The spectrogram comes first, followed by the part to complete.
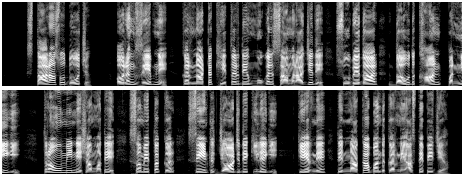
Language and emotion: Dogri, neutral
